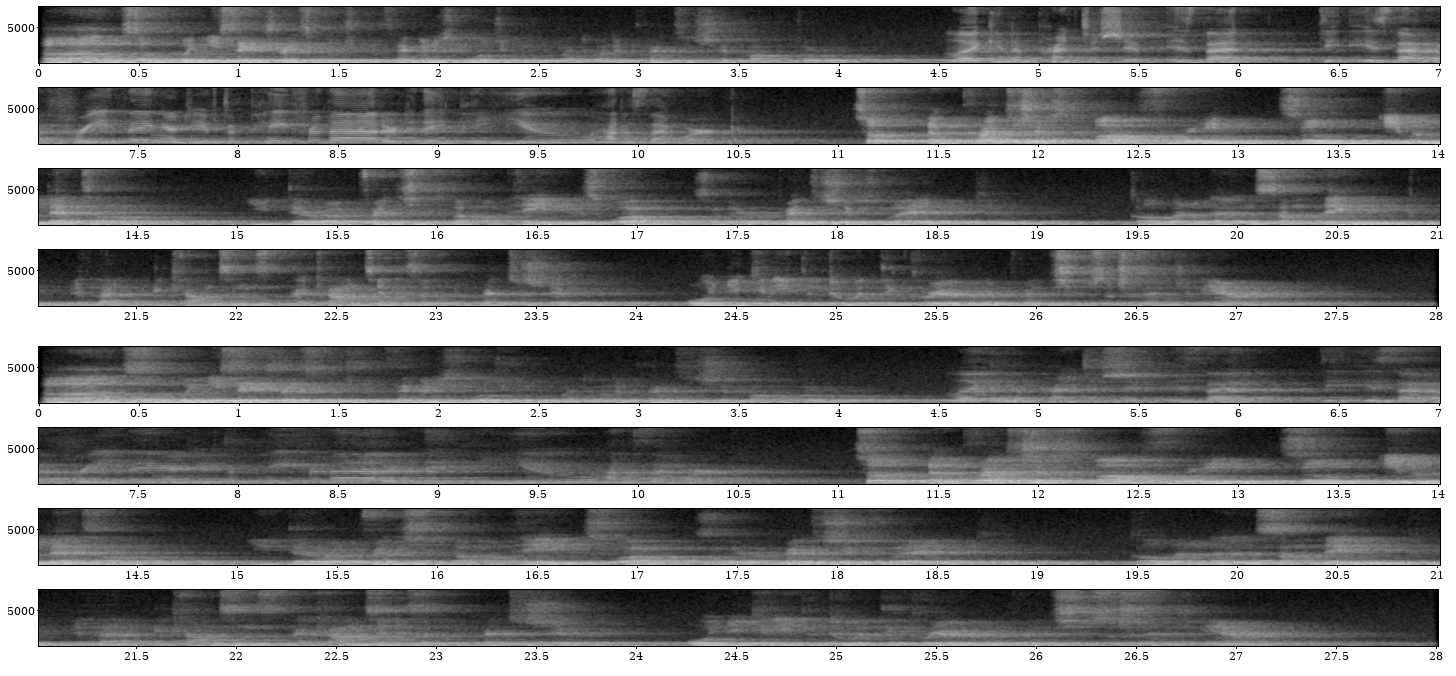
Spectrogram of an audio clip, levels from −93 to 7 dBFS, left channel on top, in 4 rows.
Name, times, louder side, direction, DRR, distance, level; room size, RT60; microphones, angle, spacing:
voice 1, 0.0-4.2 11.1-14.6 15.0-19.0 19.5-20.8 21.2-23.7 24.2-27.1, equal, 30° left, -2 dB, 1.4 m, -19 dB
voice 2, 4.5-6.1 6.4-10.4, left 3 dB, 65° left, 5 dB, 0.8 m, -29 dB
6.2 x 5.2 x 6.4 m, 2.4 s
head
